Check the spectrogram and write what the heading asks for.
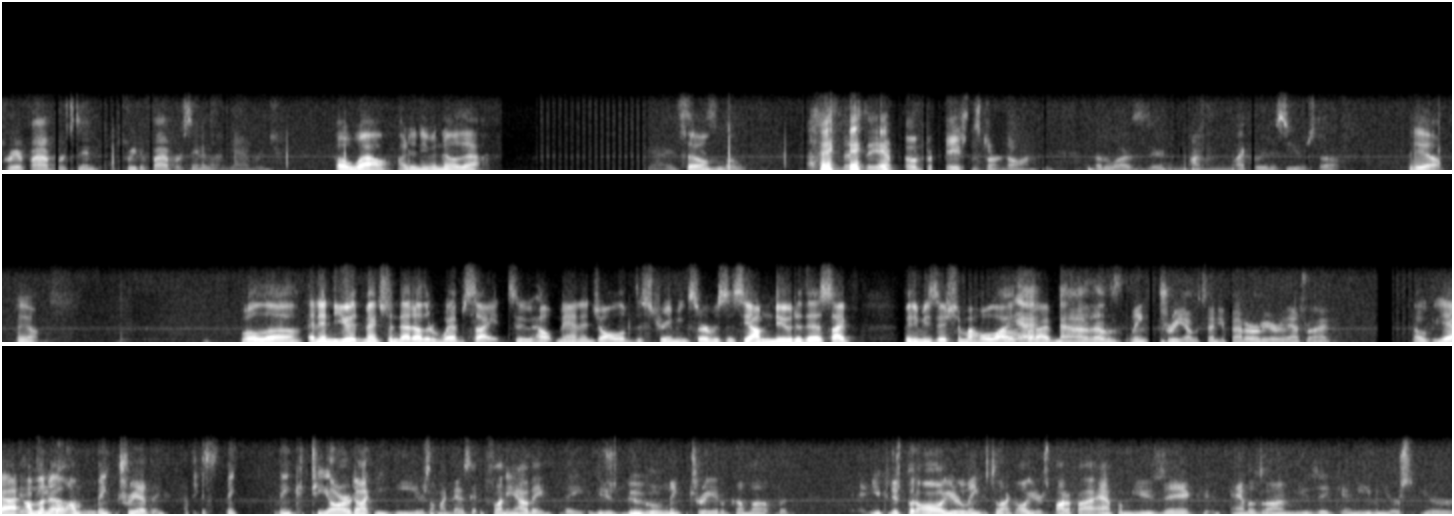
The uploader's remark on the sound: I was having some mic issues, and the sound is hit and miss during the episode. I did what I could to fix it, but hopefully it's not too distracting.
